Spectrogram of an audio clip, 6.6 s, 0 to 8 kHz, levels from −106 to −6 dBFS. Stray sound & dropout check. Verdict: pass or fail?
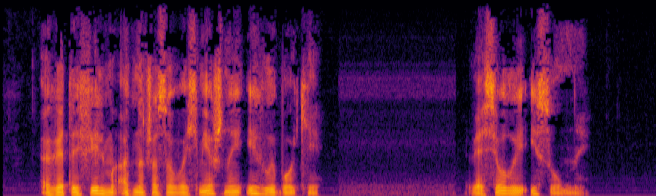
pass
